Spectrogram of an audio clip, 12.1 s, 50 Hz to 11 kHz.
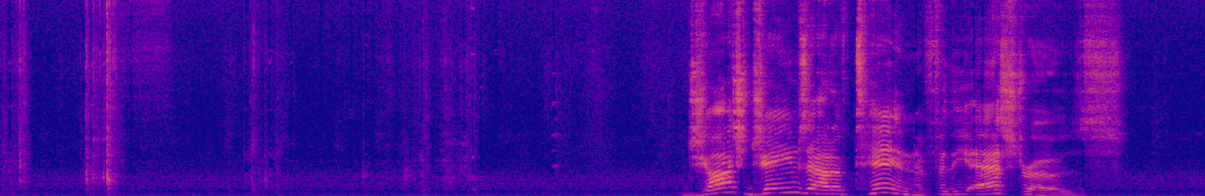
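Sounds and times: trading cards clicking and rustling: 0.0 - 1.3.

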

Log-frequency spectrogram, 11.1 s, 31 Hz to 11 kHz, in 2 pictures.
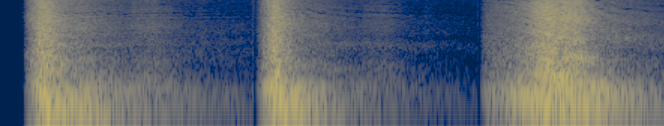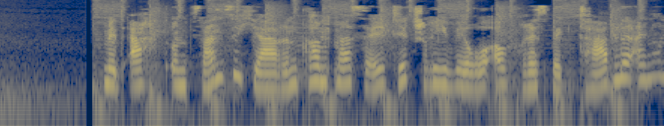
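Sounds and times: whoosh sound effect: 0.2 - 3.4, 4.0 - 6.0.

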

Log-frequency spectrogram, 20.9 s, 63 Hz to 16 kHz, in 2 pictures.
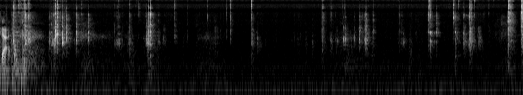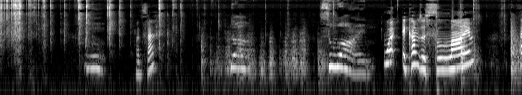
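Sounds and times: paper wrapping rustling: 9.2 - 14.5.

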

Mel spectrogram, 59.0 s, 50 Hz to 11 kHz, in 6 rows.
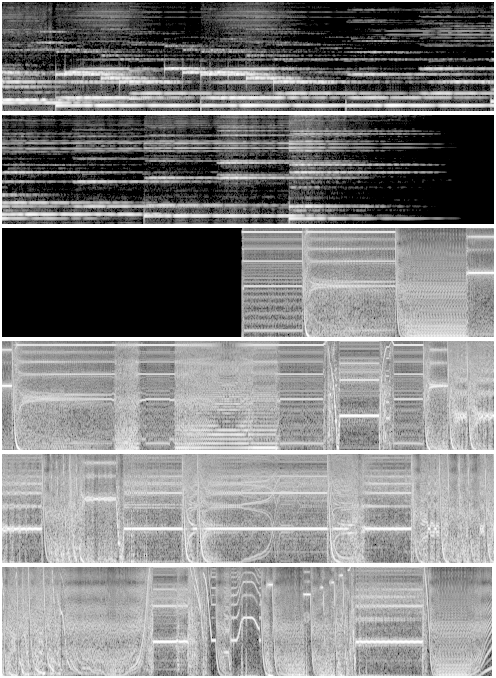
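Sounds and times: harsh electronic music: 24.5 - 59.0.

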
